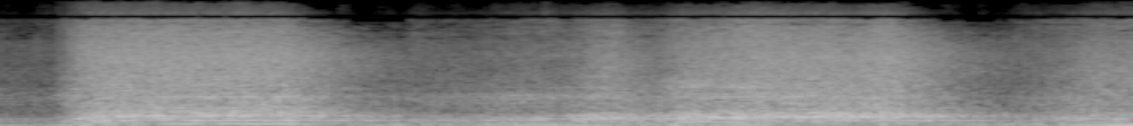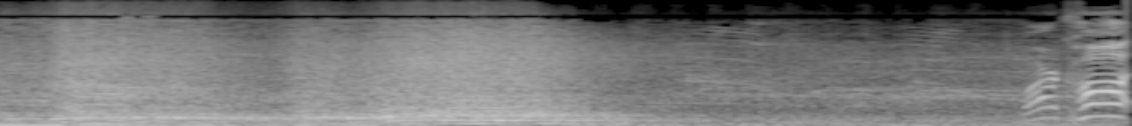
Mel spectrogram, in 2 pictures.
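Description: The Raminator monster truck roars through several loud, surging revs with brief dips between them. Big engine noise fills a Monster Jam arena event in Hidalgo, Texas, and crowd and announcer sound run underneath.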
